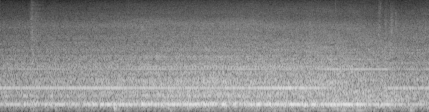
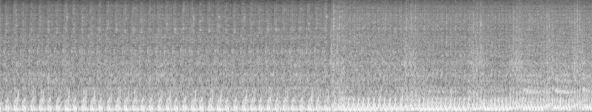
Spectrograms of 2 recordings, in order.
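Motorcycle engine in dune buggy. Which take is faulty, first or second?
first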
